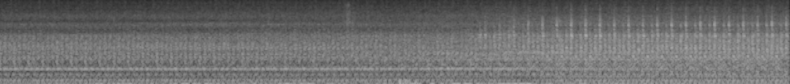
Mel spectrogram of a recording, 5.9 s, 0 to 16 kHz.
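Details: 1999 New Holland TN65S 4WD cab tractor, 4,162 hours, with loader: steady low diesel clatter at even idle with no misses or heavy knocks; engine runs smoothly.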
